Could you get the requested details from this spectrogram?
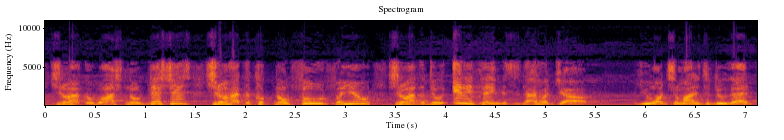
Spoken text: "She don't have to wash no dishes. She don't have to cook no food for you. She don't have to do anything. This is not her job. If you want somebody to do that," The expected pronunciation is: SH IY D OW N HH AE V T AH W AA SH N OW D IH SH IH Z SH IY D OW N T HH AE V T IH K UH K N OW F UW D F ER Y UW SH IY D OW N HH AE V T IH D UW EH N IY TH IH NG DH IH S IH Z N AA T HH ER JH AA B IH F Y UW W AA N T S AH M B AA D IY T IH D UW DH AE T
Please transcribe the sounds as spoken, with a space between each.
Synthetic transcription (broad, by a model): SH IY D OW N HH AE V T AH W AA SH N OW D IH SH IH Z SH IY D OW N T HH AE F T IH K UH K N OW F UW D F ER Y UW SH IY D OW N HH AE F T IH D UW EH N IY TH IH NG DH IH S IH Z N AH T HH ER JH AA B IH F Y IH W AA N T S AH M B AA D IY T IH D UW DH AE T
